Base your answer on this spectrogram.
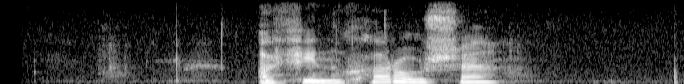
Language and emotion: Russian, positive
